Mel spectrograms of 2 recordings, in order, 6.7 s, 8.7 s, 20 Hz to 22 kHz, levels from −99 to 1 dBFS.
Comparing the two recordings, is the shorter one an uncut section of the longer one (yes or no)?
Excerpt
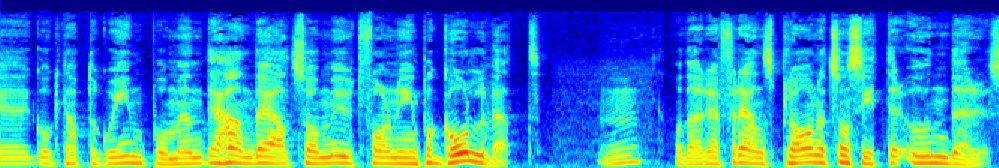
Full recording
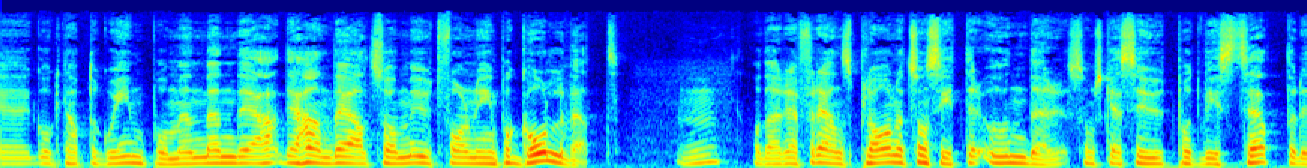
no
